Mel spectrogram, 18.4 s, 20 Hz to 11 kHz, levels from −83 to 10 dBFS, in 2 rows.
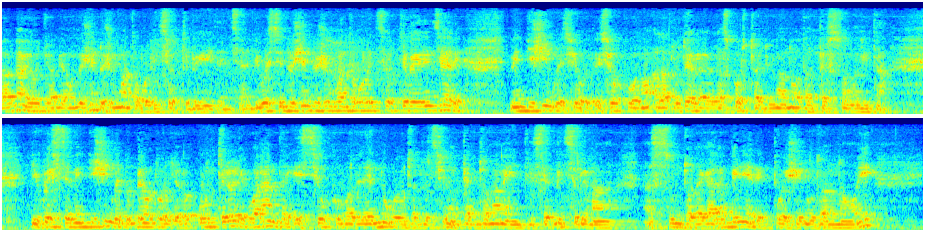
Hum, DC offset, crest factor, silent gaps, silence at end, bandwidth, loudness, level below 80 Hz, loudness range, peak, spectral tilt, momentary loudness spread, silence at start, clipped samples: none; under 0.1%; 10 dB; none; 0 s; 9.4 kHz; -15 LUFS; -38 dBFS; 1 LU; -4 dBFS; -5 dB/octave; 4 LU; 0 s; under 0.1%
